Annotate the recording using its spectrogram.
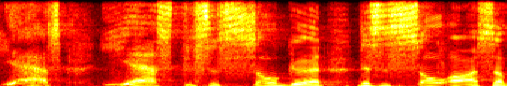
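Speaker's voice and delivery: acted thrilled, gushing, excited, drawn-out delight. Preaching on Paul's letter, acting out his joy: imitating Paul being excited. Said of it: "And he is so excited".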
